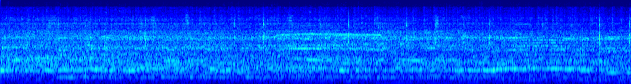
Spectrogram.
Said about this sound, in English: Stoya gets the crowd going as he heads off to the box,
